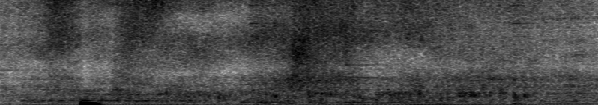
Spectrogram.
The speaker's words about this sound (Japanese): ちょっとね、車と横断歩道とのところなんで、車通りも多いところだとは思います。はい。ご容赦ください。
